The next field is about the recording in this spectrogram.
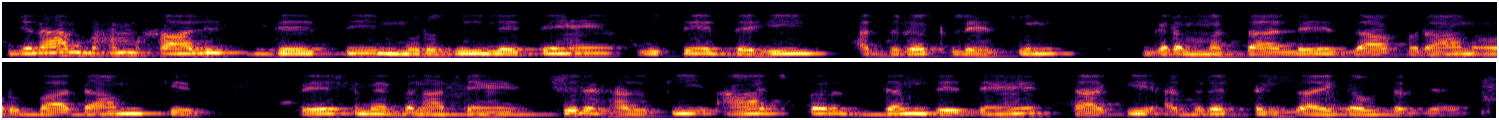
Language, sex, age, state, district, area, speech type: Urdu, male, 18-30, Uttar Pradesh, Balrampur, rural, conversation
